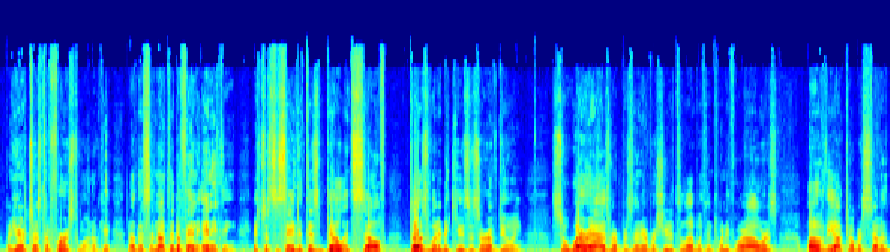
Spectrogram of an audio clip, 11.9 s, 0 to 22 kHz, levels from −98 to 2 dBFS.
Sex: male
